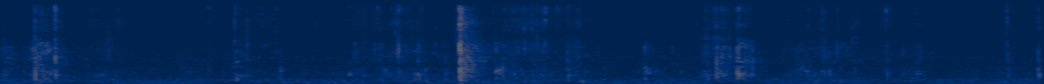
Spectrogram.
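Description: Box cutter blade slicing through packing tape along a cardboard box, with scraping, tearing and crinkling of tape and cardboard. A sharp click about three and a half seconds in.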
